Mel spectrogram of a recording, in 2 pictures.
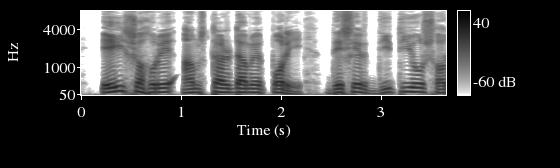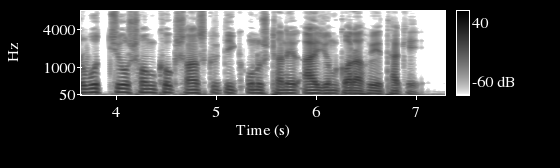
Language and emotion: Bengali, neutral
